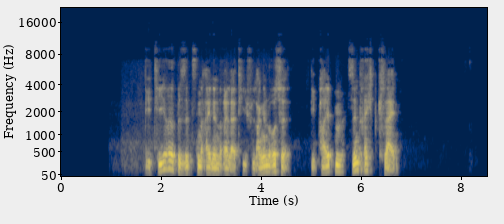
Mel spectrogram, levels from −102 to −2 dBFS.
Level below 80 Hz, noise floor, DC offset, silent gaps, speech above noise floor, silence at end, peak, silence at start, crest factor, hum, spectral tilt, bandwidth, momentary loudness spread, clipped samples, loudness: -62 dBFS; under -90 dBFS; under 0.1%; none; over 70 dB; 1.8 s; -4 dBFS; 1.7 s; 18 dB; none; -7 dB/octave; 9.4 kHz; 12 LU; under 0.1%; -21 LUFS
